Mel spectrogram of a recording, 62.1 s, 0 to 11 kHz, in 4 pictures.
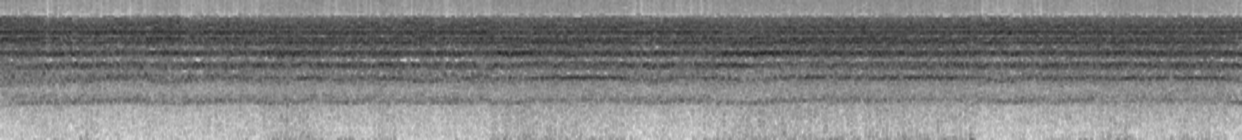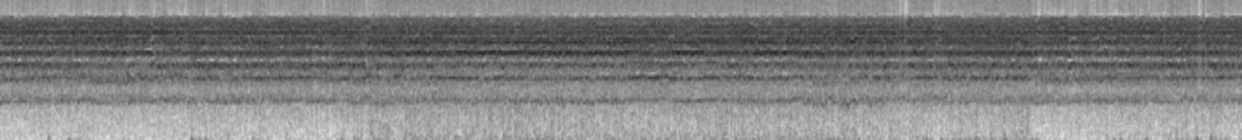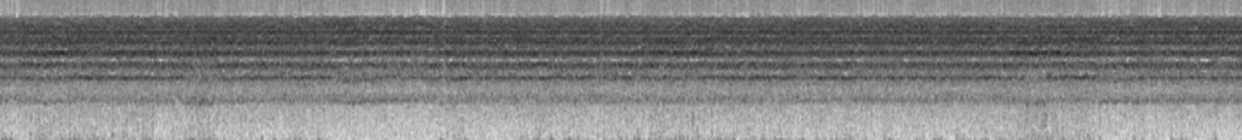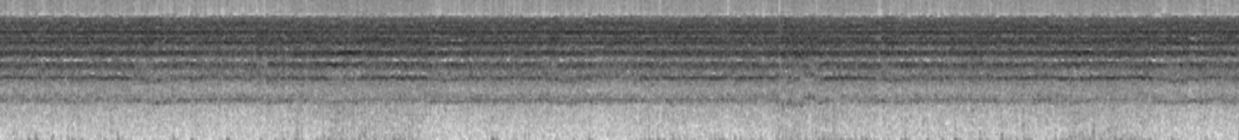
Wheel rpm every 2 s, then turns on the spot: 210, 220, 220, 230, 220, 230, 230, 230, 230, 230, 220, 210, 210, 230, 230, 230, 230, 230, 230, 230, 230, 230, 230, 230, 230, 230, 230, 230, 220, 230, 230.
none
